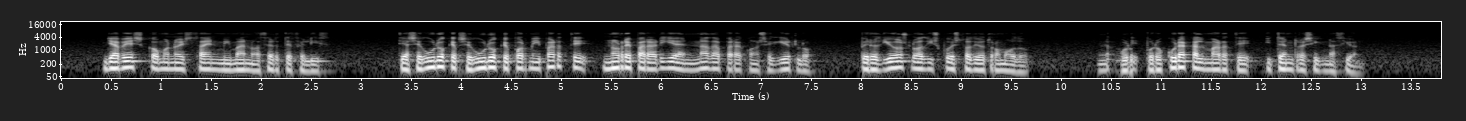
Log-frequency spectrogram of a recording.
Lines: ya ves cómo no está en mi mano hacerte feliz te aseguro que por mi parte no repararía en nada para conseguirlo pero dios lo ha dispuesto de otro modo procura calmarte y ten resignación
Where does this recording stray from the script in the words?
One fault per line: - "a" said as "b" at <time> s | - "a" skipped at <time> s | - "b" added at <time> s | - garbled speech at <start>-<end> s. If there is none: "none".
- "aseguro que" added at 3.9 s
- garbled speech at 10.4-10.8 s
